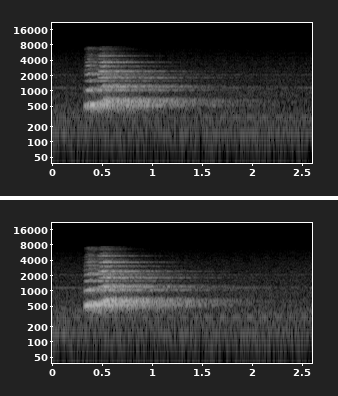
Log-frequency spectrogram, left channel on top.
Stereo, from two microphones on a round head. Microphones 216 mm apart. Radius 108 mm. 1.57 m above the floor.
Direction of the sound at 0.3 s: 5° right (ahead or behind).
